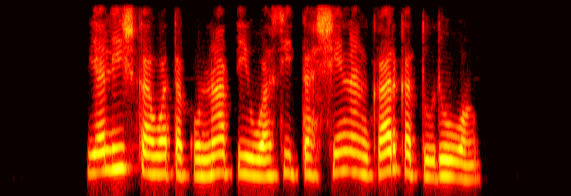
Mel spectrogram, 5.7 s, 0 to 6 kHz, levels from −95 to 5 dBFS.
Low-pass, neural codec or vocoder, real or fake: 5.4 kHz; codec, 16 kHz, 8 kbps, FunCodec, trained on LibriTTS, 25 frames a second; fake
